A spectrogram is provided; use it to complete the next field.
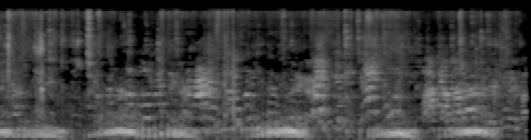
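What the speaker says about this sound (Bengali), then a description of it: "এখানে আরো এক জোড়া কবুতর" Pigeons cooing at a breeder's loft, a series of low rhythmic coos repeating about every second, fairly close and clear, with faint background noise between calls.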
